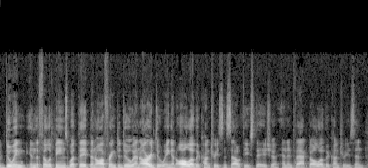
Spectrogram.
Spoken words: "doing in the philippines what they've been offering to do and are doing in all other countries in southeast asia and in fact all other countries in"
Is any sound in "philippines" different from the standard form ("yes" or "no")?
no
